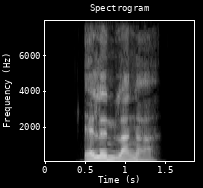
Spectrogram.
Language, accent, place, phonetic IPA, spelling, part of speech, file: German, Germany, Berlin, [ˈɛlənˌlaŋɐ], ellenlanger, adjective, De-ellenlanger.ogg
- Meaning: inflection of ellenlang: 1. strong/mixed nominative masculine singular 2. strong genitive/dative feminine singular 3. strong genitive plural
